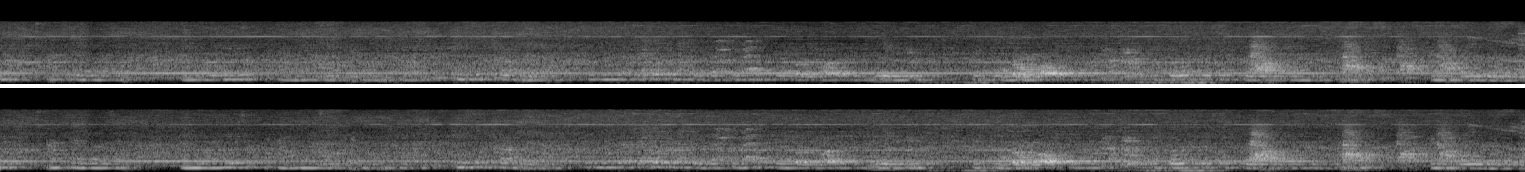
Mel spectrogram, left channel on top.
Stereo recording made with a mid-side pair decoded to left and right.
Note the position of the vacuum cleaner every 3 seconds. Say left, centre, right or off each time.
left, left, right, centre, left.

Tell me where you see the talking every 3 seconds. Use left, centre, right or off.
right, right, centre, centre, right.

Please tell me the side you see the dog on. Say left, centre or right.
centre.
